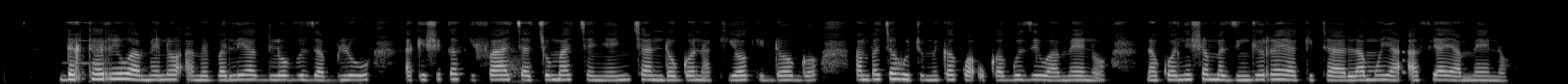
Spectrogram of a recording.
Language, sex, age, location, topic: Swahili, female, 18-24, Nairobi, health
